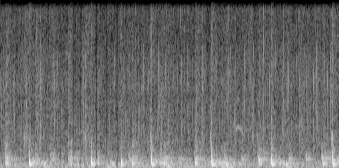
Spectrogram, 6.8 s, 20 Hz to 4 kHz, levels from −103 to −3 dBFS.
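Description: Between 1.18 and 2.36 s there's repeated packet loss, giving that robotic sound. Fourteen short dropouts, none longer than 40 ms, are patched by stretching the previous sound, so about a quarter of that stretch is filler. This is call-path audio with nothing above 4 kHz, which fits G.711 mu-law at 64 kbps.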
